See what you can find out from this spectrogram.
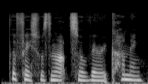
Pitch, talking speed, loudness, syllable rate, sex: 195 Hz, 285 wpm, -20 LUFS, 7.2 syllables/s, female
